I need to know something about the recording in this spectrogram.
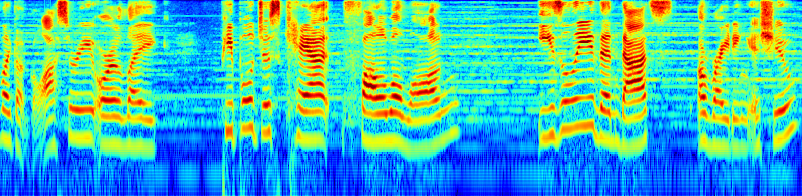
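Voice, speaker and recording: A woman's voice: high voice, fairly bright tone. A woman streaming a game, chatting with her viewers in a rambling, casual way, a little stuffy from allergies. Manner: rambling, lots of fillers and restarts, chatty with viewers. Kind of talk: casual gameplay stream chat. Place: at home.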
